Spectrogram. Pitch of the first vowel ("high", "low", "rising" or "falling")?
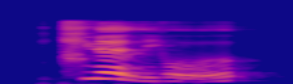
falling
